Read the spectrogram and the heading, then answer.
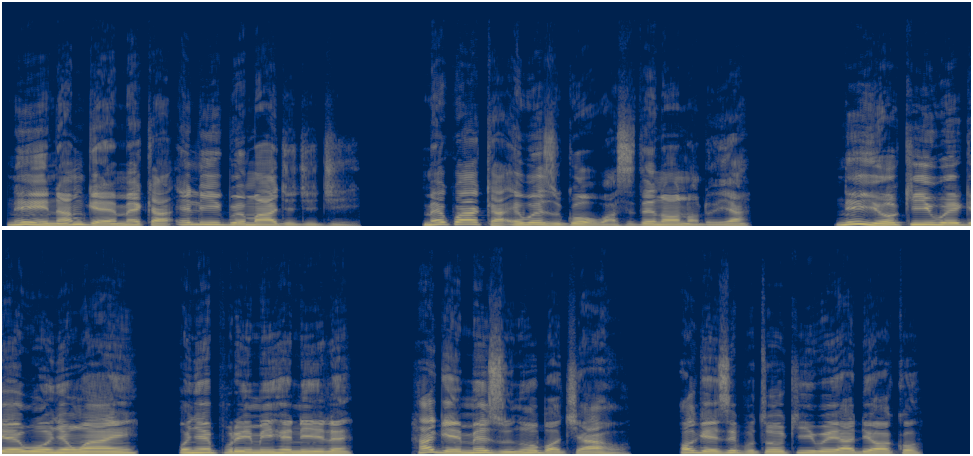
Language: Igbo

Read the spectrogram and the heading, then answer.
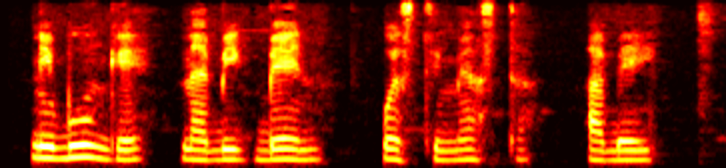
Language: Swahili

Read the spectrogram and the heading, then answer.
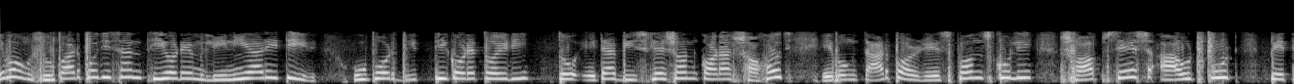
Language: Bangla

